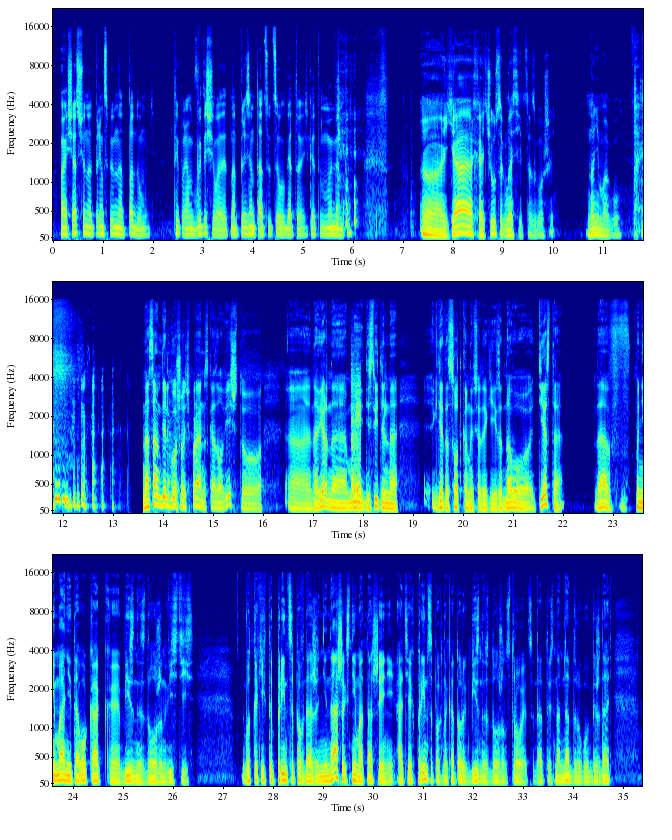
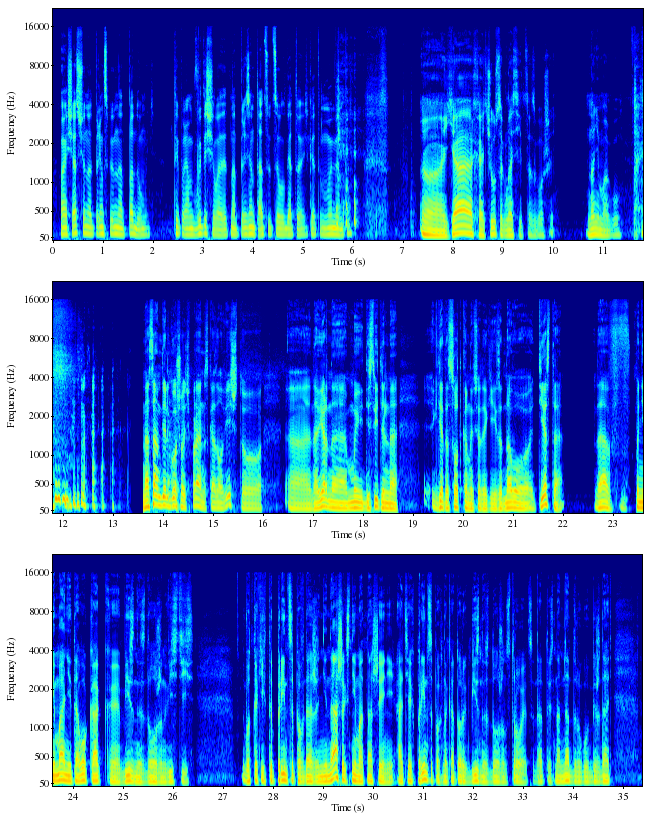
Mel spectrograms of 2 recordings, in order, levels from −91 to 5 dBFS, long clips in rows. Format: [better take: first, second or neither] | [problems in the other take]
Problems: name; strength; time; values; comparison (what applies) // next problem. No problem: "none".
second | footsteps; noticeable; at 18 s; peak level with the speech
